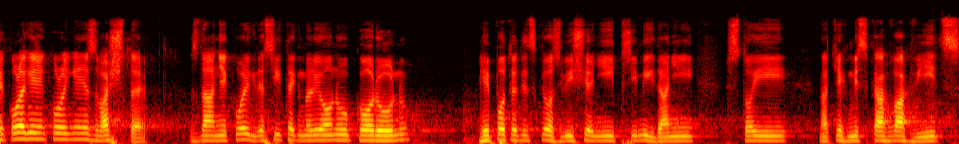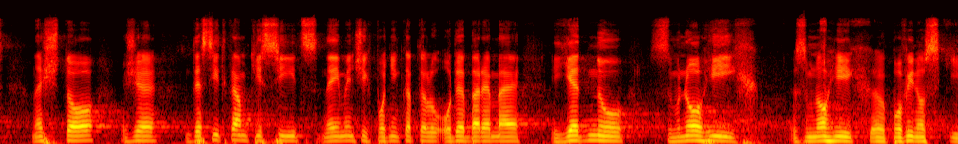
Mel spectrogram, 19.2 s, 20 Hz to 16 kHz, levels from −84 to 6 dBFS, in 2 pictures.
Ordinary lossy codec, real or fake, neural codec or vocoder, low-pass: Opus, 24 kbps; real; none; 9.9 kHz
